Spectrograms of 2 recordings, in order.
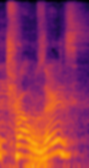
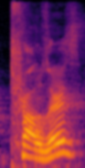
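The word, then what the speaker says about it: trousers: طيب بنطلون يعني تراوزرز، تراوزرز، تراوزرز. بص النطق بتاعي تي مع الار، تراوزرز، تراوزرز.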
